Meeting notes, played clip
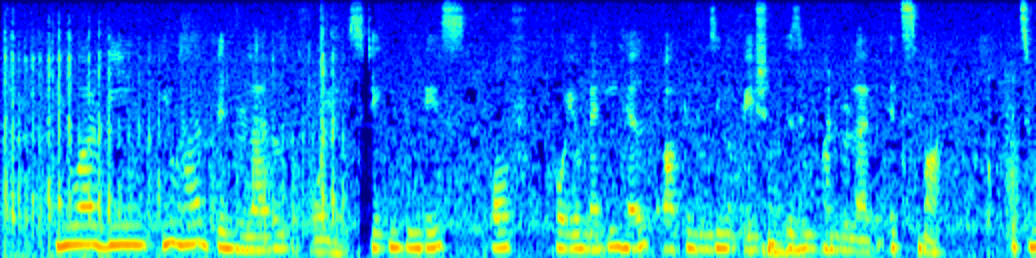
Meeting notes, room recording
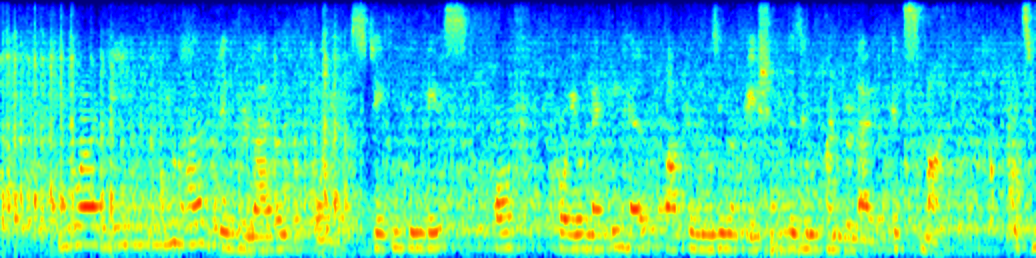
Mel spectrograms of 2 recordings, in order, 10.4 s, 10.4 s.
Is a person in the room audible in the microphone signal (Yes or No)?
No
